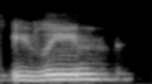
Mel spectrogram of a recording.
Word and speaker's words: Aleen: But my name is pronounced Aileen, like Aileen.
